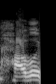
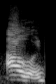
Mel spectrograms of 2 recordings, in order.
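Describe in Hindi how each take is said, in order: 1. शब्द की शुरुआत 'h' ध्वनि से होती है। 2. शब्द की शुरुआत एक स्वर से होती है, 'h' से नहीं। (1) "ना कि हावर हो रहा है" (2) "वो आ हो रहा है"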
